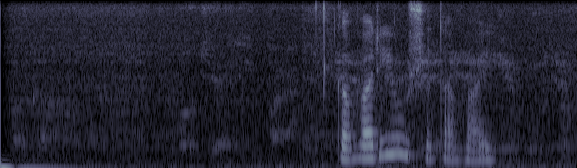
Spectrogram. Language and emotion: Russian, sad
